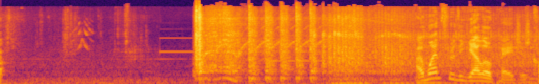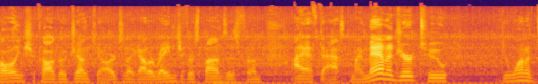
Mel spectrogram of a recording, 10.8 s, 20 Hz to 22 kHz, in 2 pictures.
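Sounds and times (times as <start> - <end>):
remote start electronic beep: 1.6 - 2.0
rollback flatbed tow truck Mercedes-Benz 906 engine starting and idling: 1.9 - 10.7
speech: 4.2 - 10.7.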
